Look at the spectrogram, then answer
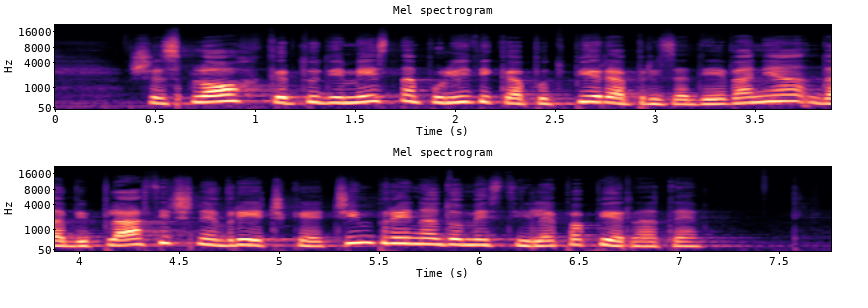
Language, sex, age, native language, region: Slovenian, female, 50-59, Slovenian, Savinja region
